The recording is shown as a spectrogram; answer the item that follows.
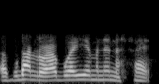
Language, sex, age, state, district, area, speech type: Assamese, female, 45-60, Assam, Dibrugarh, rural, conversation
